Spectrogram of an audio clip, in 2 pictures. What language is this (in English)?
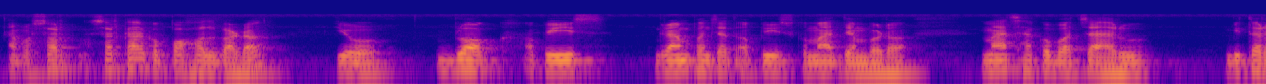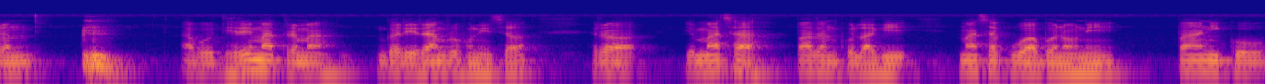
Nepali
